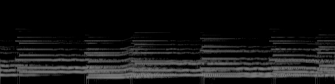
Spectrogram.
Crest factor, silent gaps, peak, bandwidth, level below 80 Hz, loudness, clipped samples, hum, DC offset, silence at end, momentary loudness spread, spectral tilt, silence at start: 12 dB; none; -26 dBFS; 7.4 kHz; -82 dBFS; -38 LUFS; under 0.1%; none; under 0.1%; 0 s; 2 LU; -4 dB/octave; 0 s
